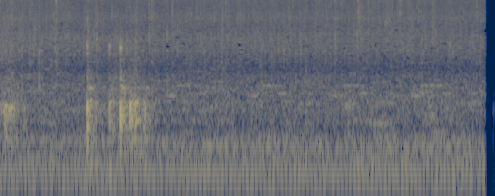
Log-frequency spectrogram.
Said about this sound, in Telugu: మధ్య మధ్యలో ఇలా కలుపుతూ ఉండాలి, కింద అడుగు అంటకుండా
